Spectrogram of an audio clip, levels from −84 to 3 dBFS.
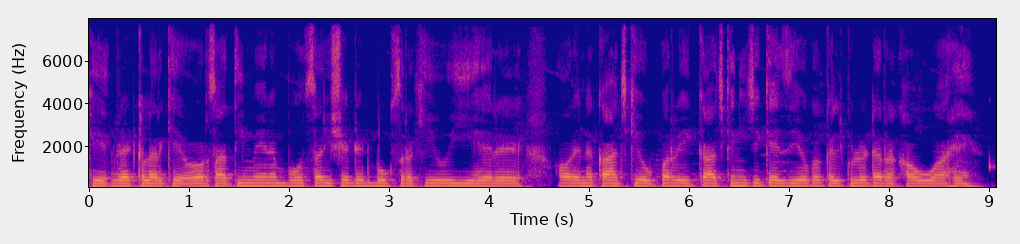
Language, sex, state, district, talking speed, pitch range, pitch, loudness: Hindi, male, Uttar Pradesh, Budaun, 210 wpm, 140-145 Hz, 140 Hz, -27 LUFS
